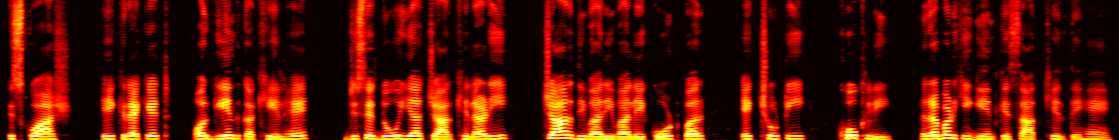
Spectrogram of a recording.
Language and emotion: Urdu, neutral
